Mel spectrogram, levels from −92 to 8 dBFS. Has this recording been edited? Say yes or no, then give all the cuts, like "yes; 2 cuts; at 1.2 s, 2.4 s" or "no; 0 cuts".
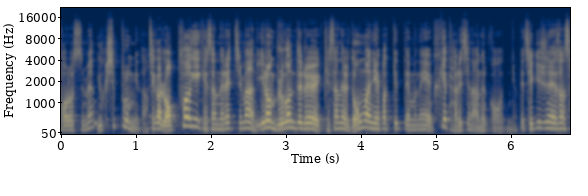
no; 0 cuts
